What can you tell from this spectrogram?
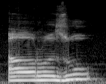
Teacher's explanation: را ساکن سے پہلے زبر ہے تو یہ را پر پڑھی جائے گی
